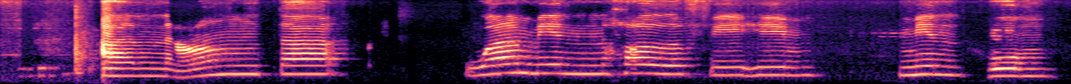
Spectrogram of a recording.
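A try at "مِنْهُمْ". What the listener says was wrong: Jangan disentak. Minhum. Minhum. Ya, mengalir tetap ya. Minhum. Kalau dia disibda minhum. Nah, itu berarti disibda ya, Bun. Terhenti ya suaranya. Itu tidak terhenti suaranya.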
